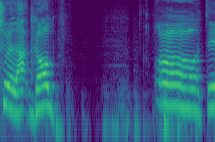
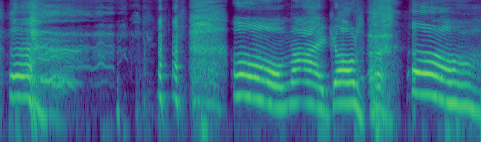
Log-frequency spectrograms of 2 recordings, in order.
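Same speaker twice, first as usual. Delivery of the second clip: wheezing laughter; much slower than usual. Real, not acted. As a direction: wheeze it out, doubled over. Can't stop laughing.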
